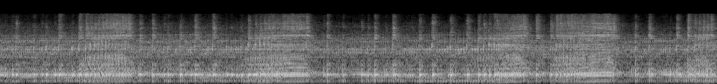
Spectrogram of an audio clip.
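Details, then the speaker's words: Vespa Piaggio Ciao 65cc two-stroke moped, first start after a year, just after reinstalling the engine and exhaust: a buzzy engine revving and dropping cleanly with no misses or rattles. No fuel or exhaust leaks; normal running. "so so so finally after a very long time the ciao is running again the engine is in there from what i can see there is no really big leaks no fuel leaks and no exhaust leaks"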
